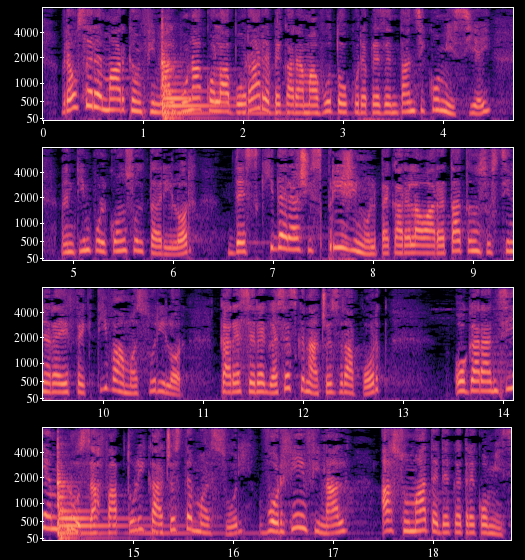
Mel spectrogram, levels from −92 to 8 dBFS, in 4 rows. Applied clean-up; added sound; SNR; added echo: none; Bowed string instrument; 5 dB; none.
